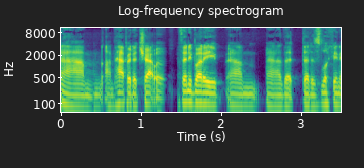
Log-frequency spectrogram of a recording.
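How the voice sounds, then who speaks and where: Against a quiet background, a man's voice comes through dry and close, with no echo. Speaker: Air Force veteran and real estate investor. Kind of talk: interview. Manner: fast.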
